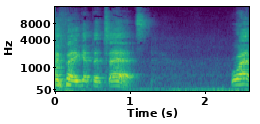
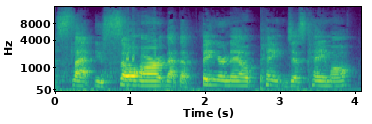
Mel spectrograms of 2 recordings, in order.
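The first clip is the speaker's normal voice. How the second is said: usual speaking voice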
